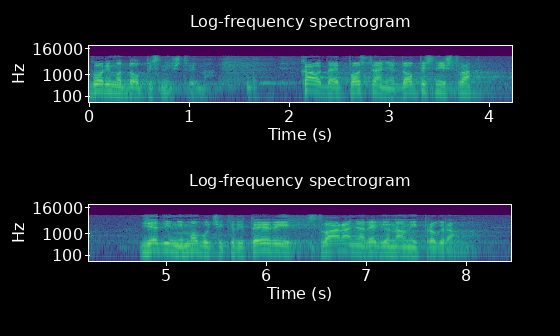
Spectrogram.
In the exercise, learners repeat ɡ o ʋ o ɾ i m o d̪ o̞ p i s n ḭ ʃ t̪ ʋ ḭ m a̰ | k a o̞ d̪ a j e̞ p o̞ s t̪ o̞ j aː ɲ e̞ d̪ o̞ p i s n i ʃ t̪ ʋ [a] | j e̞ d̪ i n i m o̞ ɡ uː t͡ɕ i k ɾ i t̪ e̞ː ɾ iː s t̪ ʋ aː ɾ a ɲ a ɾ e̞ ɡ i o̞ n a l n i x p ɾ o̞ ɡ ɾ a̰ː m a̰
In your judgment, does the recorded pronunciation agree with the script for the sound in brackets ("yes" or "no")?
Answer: yes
